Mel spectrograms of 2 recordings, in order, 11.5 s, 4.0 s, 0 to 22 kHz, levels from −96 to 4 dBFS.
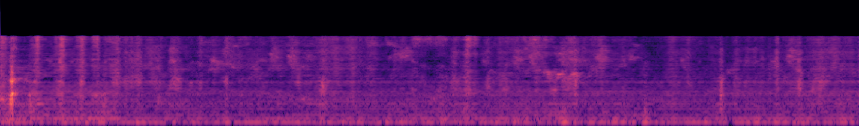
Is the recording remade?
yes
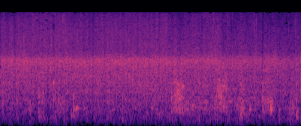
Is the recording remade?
no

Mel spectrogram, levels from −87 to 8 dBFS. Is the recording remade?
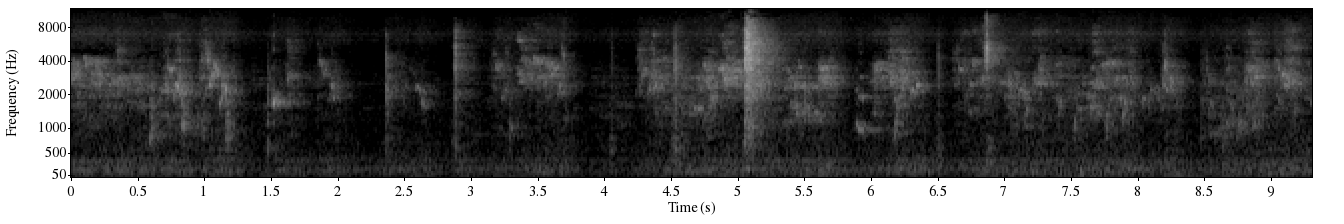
yes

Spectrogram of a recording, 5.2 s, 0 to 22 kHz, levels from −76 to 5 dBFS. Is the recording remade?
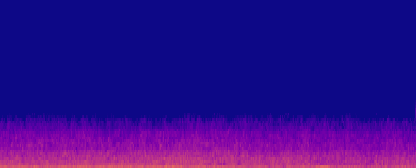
yes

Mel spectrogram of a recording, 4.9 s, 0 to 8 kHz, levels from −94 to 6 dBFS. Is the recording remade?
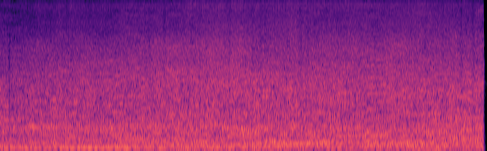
yes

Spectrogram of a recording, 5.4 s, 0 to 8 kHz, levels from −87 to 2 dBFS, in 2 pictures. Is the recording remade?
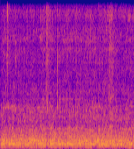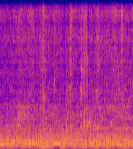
yes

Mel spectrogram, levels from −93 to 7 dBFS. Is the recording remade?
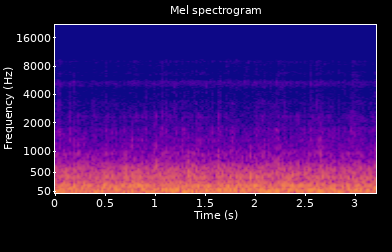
yes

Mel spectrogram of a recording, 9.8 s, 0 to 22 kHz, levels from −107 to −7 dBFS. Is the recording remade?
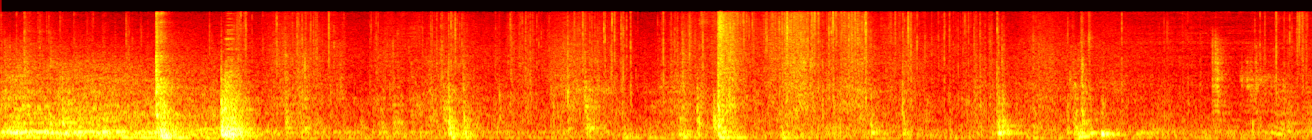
no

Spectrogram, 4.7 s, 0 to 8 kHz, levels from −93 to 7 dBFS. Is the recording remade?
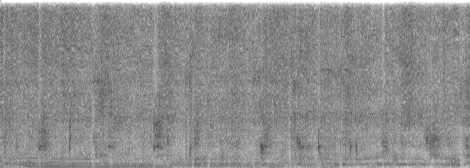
yes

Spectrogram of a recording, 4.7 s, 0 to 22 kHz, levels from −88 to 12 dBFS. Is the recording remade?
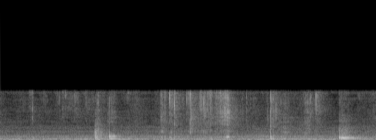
no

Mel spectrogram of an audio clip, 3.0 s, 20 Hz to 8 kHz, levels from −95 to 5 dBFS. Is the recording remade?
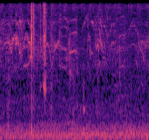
no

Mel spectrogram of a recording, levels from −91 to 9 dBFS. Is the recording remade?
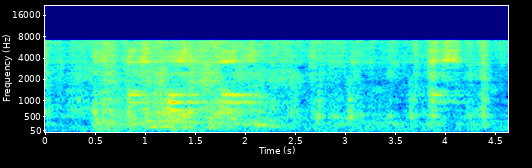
yes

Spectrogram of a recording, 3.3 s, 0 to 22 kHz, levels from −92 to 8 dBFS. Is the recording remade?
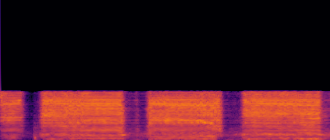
yes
